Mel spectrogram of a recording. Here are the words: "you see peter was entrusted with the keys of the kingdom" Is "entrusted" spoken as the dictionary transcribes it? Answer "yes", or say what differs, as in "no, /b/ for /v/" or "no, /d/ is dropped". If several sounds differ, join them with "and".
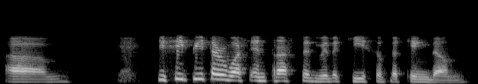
yes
